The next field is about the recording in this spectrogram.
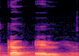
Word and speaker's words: Kal-El: Ok, yo cuando dijiste Kalek dije Kanek, no, es Kal-El.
